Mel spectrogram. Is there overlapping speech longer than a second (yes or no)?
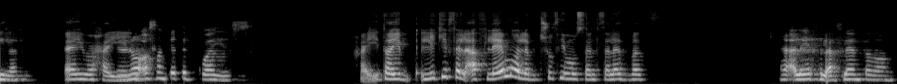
no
